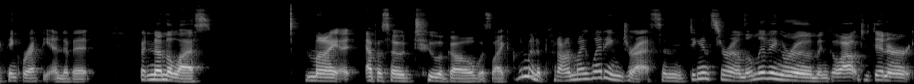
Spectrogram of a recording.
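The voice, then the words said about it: Nasal, congested voice. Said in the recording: “I sound a little nasally ... I get sick and I get a cold ... still working through this sinus infection”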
